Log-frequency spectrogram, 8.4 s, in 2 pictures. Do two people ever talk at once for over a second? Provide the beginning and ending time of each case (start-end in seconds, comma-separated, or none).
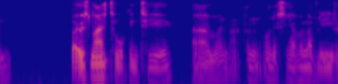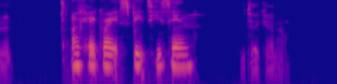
none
